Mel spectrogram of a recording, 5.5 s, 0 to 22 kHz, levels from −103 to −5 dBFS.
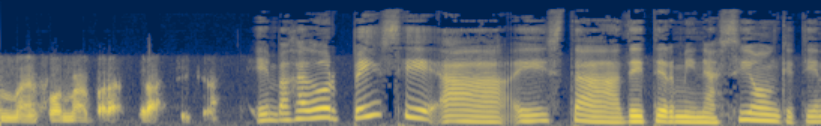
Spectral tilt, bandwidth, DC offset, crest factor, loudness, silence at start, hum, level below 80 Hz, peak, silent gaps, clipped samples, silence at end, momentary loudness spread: -6 dB/octave; 16 kHz; under 0.1%; 16 dB; -20 LUFS; 0 s; none; -56 dBFS; -4 dBFS; none; under 0.1%; 0 s; 8 LU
